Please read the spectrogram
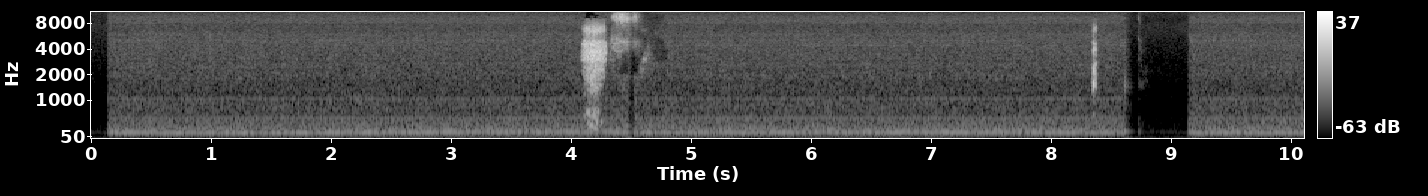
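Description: Steady low electrical hum and background hiss, with one brief sharp sound about four seconds in and a faint click near the end. The sound cuts out completely for a moment just before the end.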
